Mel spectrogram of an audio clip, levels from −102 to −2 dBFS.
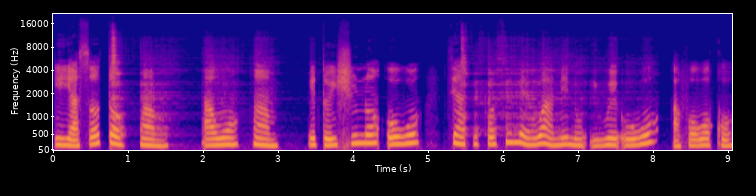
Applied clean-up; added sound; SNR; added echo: neural mask model RNNoise.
